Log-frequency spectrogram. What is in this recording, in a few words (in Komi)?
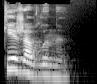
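"кежавлыны", Komi, female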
